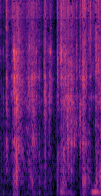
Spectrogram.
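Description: Crinkling and tearing of trading card pack packaging, a dense run of crisp plastic rustles and rips lasting throughout, with a brief lull midway before the crackling resumes.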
